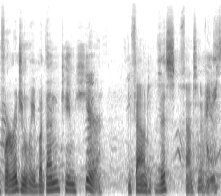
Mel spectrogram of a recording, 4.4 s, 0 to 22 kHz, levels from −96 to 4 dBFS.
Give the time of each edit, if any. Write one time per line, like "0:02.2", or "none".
none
